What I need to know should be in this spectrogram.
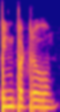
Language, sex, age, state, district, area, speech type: Tamil, male, 18-30, Tamil Nadu, Krishnagiri, rural, read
